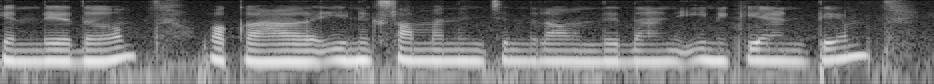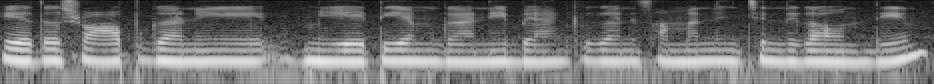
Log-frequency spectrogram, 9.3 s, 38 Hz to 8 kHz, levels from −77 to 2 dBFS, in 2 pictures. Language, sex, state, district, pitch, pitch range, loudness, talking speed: Telugu, female, Andhra Pradesh, Manyam, 165 Hz, 160-175 Hz, -14 LUFS, 110 wpm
